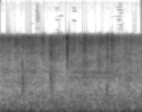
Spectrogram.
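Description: A proper bonfire burning outdoors in Texas, with a steady broadband roar and scattered soft crackles and pops, close and continuous through the short stretch.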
